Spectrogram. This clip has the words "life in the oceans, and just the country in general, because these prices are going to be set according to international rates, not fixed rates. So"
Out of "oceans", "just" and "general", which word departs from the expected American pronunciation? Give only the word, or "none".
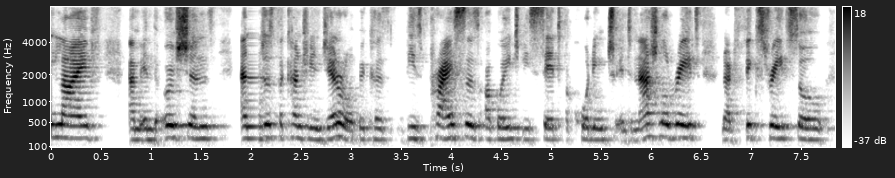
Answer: none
